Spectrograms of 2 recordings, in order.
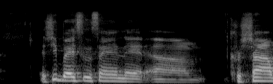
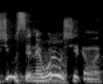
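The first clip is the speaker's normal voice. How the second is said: high-pitched disbelief, rising louder; incredulous; 5 dB louder, faster than usual. Real, not acted. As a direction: ask it in shocked disbelief. Incredulous rant about Sky.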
